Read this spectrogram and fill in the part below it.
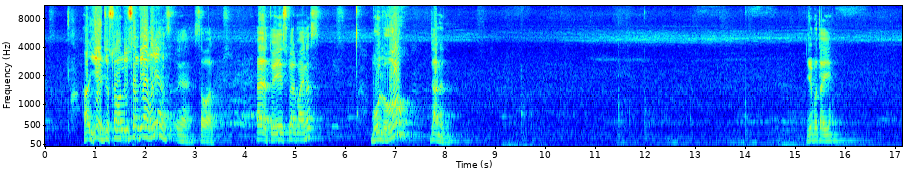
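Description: A man explains calmly and close by, in short bursts with pauses.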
